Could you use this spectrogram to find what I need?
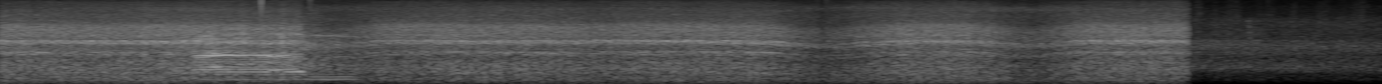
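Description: Jet thrusters roar with a rushing hiss, dipping briefly, then cut off.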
